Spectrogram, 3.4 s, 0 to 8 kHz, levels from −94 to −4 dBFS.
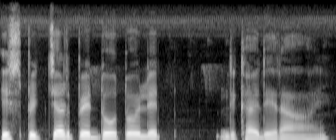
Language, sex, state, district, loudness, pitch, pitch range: Hindi, male, Arunachal Pradesh, Lower Dibang Valley, -16 LUFS, 115 Hz, 100-130 Hz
